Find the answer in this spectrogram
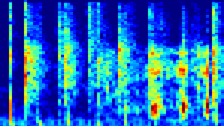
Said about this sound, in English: How about an applause for me again?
